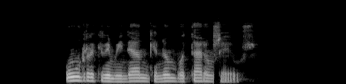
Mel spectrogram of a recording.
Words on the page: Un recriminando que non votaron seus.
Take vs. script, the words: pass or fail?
pass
